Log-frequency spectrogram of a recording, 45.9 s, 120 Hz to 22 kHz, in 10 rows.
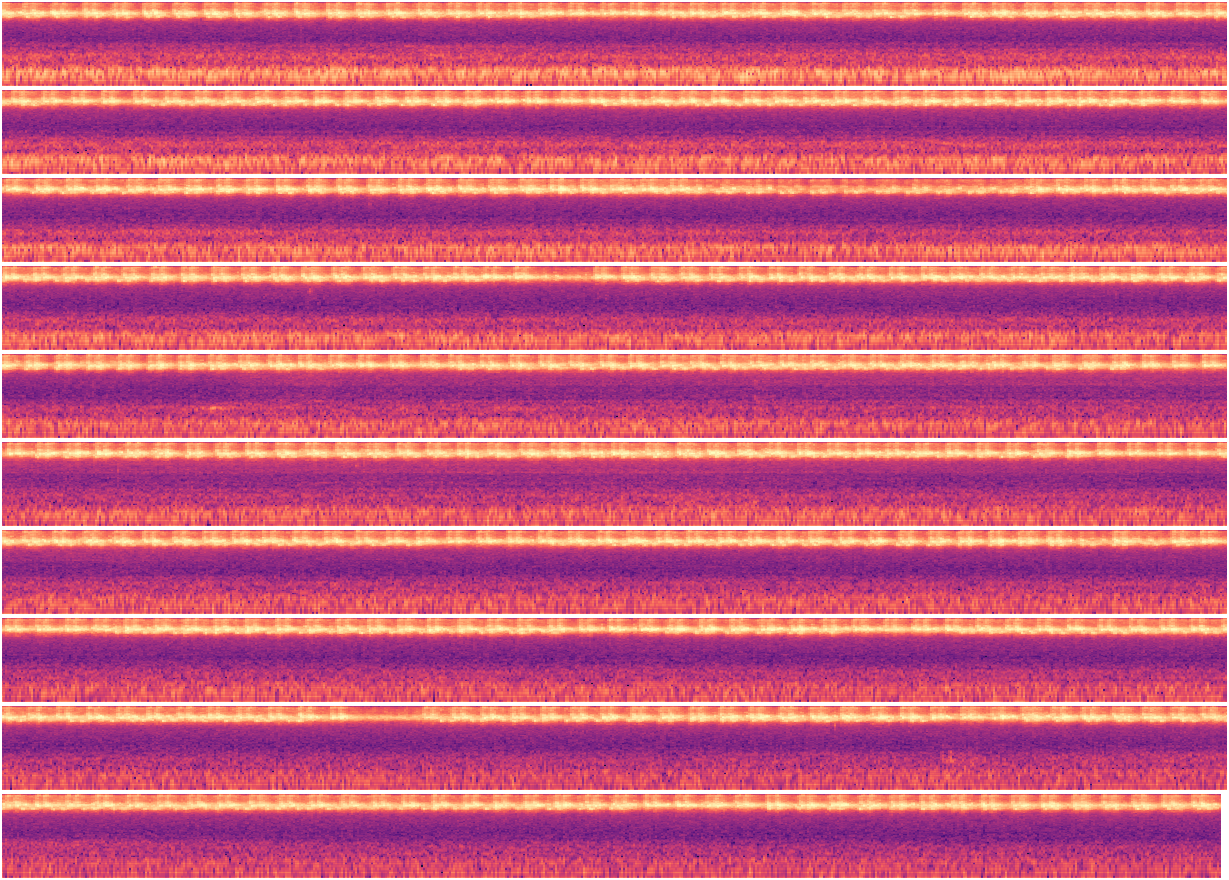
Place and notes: brandenburg/havel, kirchmöser, nordring: garden - the city, the country & me: garden by night
crickets, overhead crane of a track construction company and freight trains in the distance
the city, the country & me: august 23, 2016
Brandenburg an der Havel, Germany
